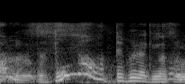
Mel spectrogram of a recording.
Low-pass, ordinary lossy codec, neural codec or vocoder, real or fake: 7.2 kHz; none; codec, 44.1 kHz, 2.6 kbps, DAC; fake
